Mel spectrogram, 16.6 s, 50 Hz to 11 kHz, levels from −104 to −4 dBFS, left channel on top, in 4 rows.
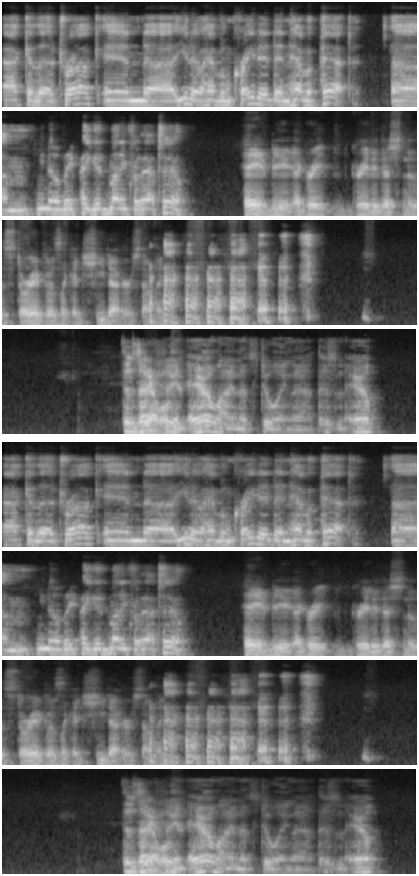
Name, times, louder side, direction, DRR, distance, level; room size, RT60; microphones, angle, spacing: voice 1, 0.0-3.6 3.9-6.0 9.9-11.4, left 3 dB, 40° left, 0.5 m, -26 dB
voice 2, 6.5-9.9 13.8-14.1, left 2 dB, 60° left, 1.6 m, -28 dB
voice 3, 13.6-16.1, left 3 dB, 75° left, 1.0 m, -27 dB
7.0 x 4.2 x 3.9 m
head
